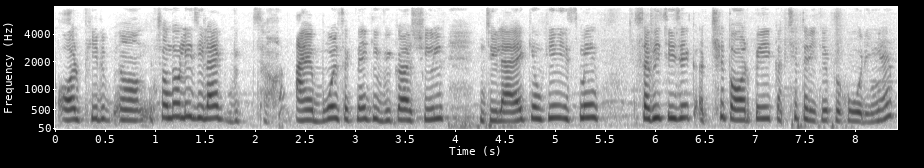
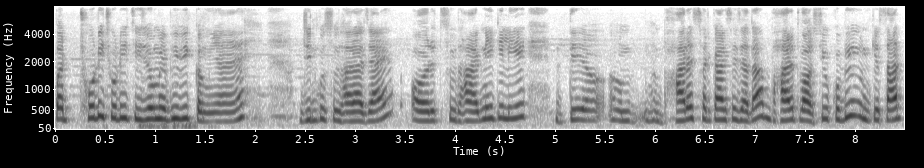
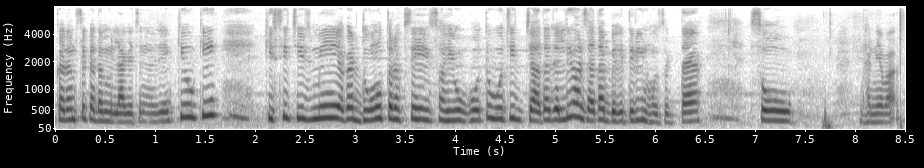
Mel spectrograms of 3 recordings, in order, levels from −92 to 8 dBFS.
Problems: constant background noise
